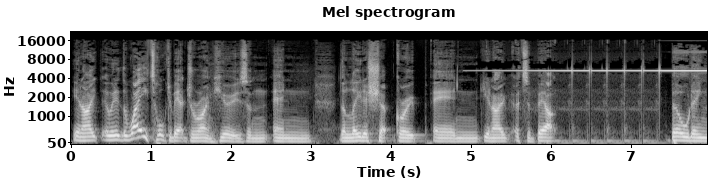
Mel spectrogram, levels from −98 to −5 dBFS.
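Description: Speech with two overlapping problems. Right after "and the leadership group" at 4.89 s, loudspeaker feedback squeal kicks in: a 5.3 kHz tone builds over roughly two seconds and stays to the end, ending up about 10 dB above the speech, because the mic is hearing its own speaker. From 6.26 to 7.35 s a CD is stuck on one turn, the same 0.22 s chunk repeating five times with a short mute at each jump back.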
